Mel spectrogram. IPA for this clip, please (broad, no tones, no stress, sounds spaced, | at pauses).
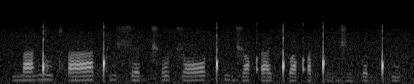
m a ŋ͡ǃ u t͡sʼ aː ǃʼ i ʃ ɛ b t͡ʃʼ o t͡ʃ ɔː ǃʰ i d͡ʒ o qʼ e ǃʼ o qʼ ɤ ǃ e̤ d͡ʒ ɛ̤ k ɛ b ǃʰ u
